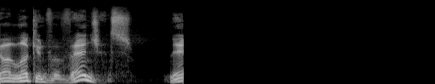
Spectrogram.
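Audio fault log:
1.83 s to end: audio dropout to a faint residue. The sound cuts off abruptly mid-flow and never returns, and what remains is only a low hiss, some 45 dB below the previous level. The step is instantaneous rather than a fade or a natural pause. The likely cause is the wanted signal being lost upstream while the rest of the chain stayed live, so only that chain's own noise floor continues through to the end.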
